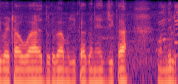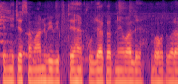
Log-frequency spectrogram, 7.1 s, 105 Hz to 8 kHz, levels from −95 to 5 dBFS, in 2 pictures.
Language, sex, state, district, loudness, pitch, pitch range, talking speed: Hindi, male, Bihar, West Champaran, -20 LUFS, 110 Hz, 110-115 Hz, 185 wpm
